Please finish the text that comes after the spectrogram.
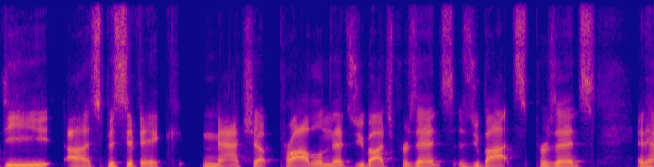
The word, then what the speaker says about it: Zubac: Here, they're going to actually run through Zubac in the post. Zubats, I should say. I'm trying to learn how to pronounce these guys better.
